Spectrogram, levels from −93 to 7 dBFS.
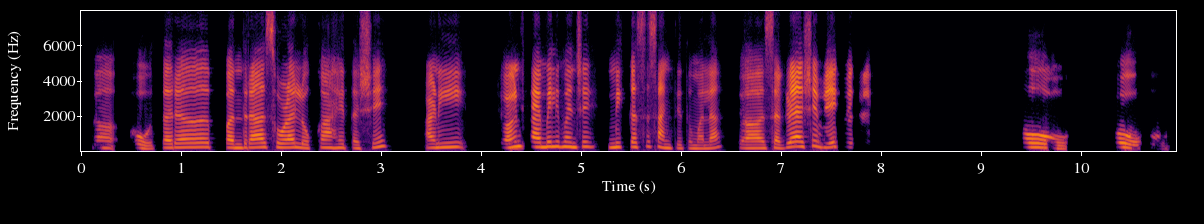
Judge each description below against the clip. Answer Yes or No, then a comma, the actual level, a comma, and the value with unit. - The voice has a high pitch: Yes, high, 230 Hz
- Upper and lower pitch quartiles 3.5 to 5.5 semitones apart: Yes, average, 3.8 semitones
